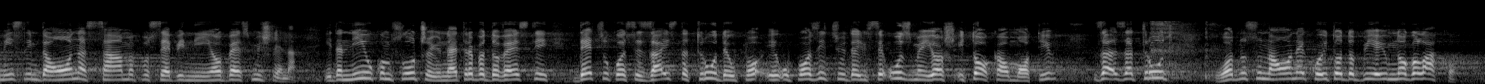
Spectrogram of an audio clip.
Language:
Serbian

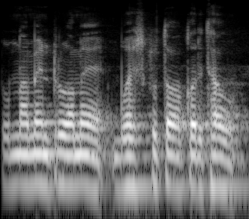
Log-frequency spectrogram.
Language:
Odia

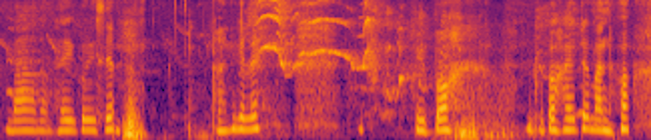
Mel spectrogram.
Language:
Assamese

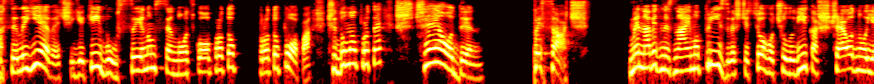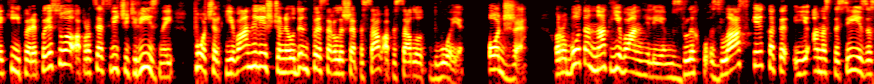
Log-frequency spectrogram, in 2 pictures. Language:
Ukrainian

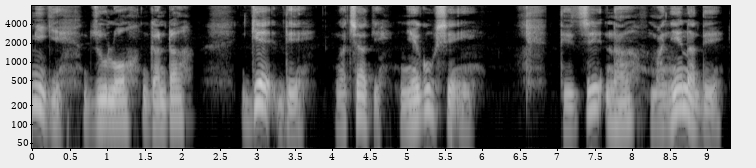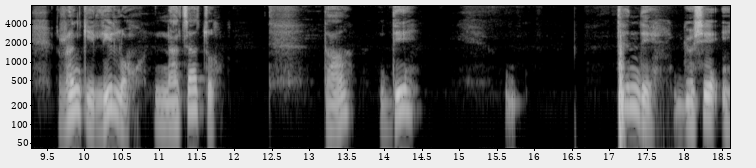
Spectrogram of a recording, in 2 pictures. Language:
Sikkimese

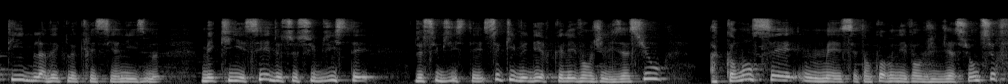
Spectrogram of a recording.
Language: French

